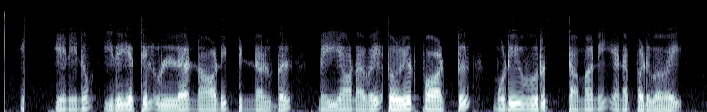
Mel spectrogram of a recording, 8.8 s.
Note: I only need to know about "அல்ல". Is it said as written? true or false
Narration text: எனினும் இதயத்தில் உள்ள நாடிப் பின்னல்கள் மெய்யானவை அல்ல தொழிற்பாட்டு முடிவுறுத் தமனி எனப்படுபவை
false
